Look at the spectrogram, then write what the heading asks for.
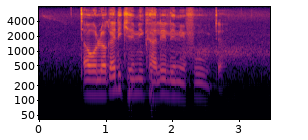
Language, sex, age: Southern Sotho, male, 20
